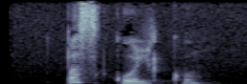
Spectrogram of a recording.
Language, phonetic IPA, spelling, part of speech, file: Russian, [pɐˈskolʲkʊ], поскольку, conjunction, Ru-поскольку.ogg
- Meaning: 1. inasmuch as, as 2. since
